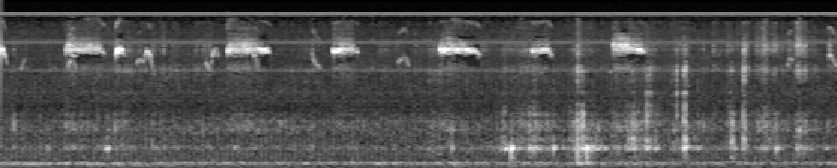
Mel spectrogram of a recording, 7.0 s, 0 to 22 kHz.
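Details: Young swifts during a feeding session on May 30th 2012, emitting brief very high chirping bursts about every second, with scattered knocks and rustling taps and a soft low hum.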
